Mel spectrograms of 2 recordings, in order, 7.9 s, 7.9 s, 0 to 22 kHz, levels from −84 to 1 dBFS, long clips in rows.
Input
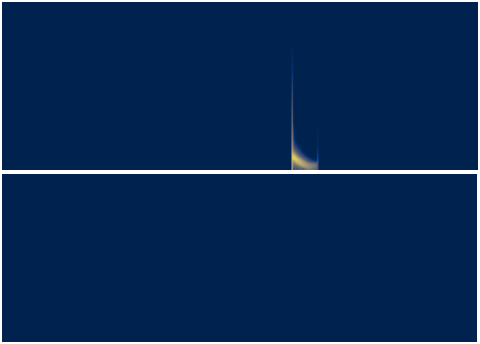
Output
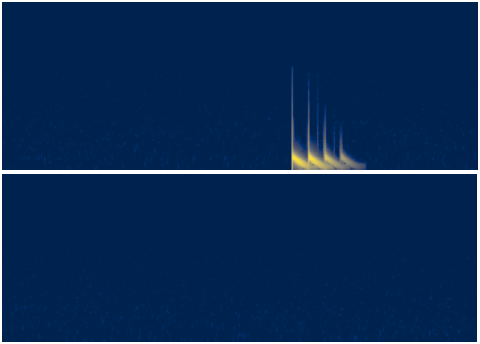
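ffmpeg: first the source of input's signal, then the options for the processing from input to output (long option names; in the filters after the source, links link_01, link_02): -f lavfi -i "aevalsrc='0.596*pow(10,-3*t/0.28)*sin(2*PI*(240*0.138/log(62/240)*(exp(log(62/240)*min(t,0.138)/0.138)-1)+62*max(t-0.138,0)))':duration=0.21:sample_rate=44100"
-filter_complex "[0:a]aresample=11025,aresample=44100,asplit=2[link_01][link_02];[link_02]adelay=135,lowpass=frequency=940:poles=1,volume=-3dB,asplit=2[link_03][link_04];[link_04]adelay=135,lowpass=frequency=940:poles=1,volume=0.19,asplit=2[link_05][link_06];[link_06]adelay=135,lowpass=frequency=940:poles=1,volume=0.19[link_07];[link_03][link_05][link_07]amix=inputs=3:normalize=0[link_08];[link_01][link_08]amix=inputs=2:normalize=0,alimiter=level_in=14dB:limit=-1dB:release=50:level=0:latency=1"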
